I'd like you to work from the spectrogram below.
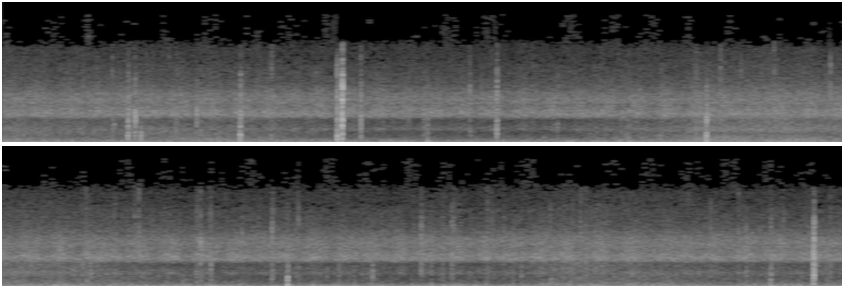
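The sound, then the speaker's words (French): A campfire on a beach crackles quietly, with sparse sharp pops and snaps scattered irregularly over a soft, steady hiss, subdued and slightly distant, with no voices. “Peut-être entendez-vous leur crépitement feutré.”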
